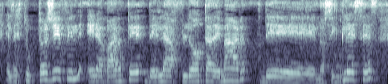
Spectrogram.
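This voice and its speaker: Very slowly and with very wide pitch swings, a woman speaks in a space with audible room echo and noticeable background noise. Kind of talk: live stream talk. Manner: frequent hesitations.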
